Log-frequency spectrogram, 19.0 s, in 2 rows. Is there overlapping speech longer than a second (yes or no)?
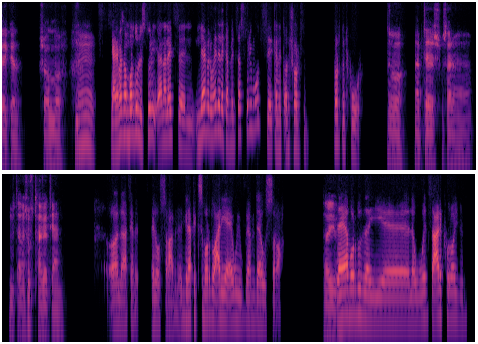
no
